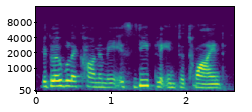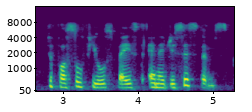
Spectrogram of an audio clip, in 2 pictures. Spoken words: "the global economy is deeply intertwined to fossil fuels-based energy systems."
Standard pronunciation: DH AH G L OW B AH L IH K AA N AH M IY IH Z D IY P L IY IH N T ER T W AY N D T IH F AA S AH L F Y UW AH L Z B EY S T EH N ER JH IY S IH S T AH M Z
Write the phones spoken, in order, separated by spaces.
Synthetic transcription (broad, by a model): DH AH G L OW B AH L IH K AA N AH M IY IH Z D IY P L IY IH N T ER T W AY N T IH F AA S AH L F Y UW L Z B EY S T EH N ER JH IY S IH S T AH M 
